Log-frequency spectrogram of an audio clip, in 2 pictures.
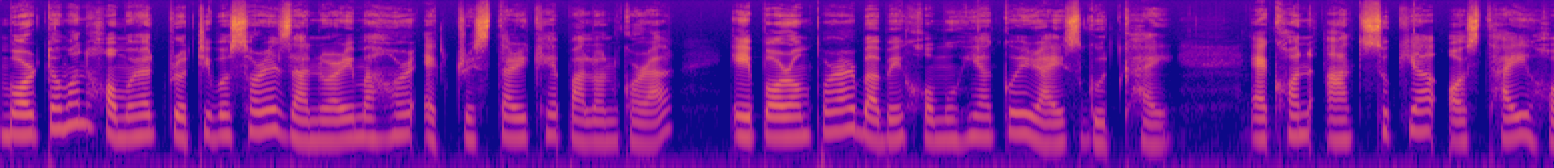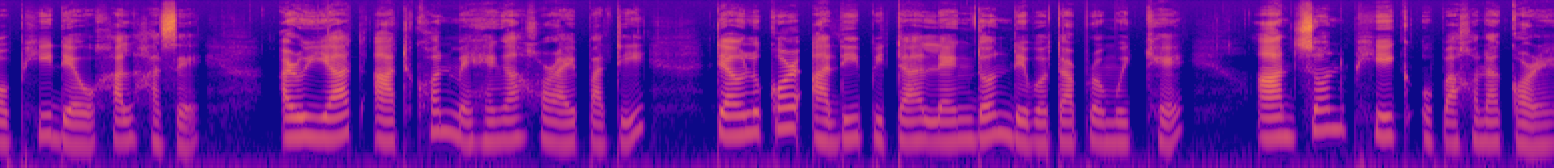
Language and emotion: Assamese, neutral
